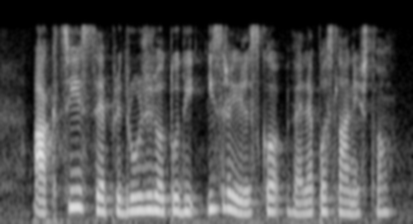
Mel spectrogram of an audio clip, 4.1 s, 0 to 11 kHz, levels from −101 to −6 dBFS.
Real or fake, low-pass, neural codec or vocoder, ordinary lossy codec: fake; 7.2 kHz; codec, 16 kHz, 16 kbps, FunCodec, trained on Chinese and English, 50 frames a second; none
